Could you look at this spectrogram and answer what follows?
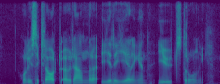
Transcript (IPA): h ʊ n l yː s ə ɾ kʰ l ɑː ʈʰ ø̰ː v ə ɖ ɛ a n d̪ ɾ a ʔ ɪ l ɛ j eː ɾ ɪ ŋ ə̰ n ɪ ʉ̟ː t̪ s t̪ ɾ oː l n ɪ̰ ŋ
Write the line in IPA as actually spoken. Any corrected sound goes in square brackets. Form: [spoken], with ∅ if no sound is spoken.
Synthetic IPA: h ʊ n l yː s ə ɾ kʰ l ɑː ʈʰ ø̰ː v ə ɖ ɛ a n d̪ ɾ a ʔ ɪ [ɾ] ɛ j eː ɾ ɪ ŋ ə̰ n ɪ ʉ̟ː t̪ s t̪ ɾ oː l n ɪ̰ ŋ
